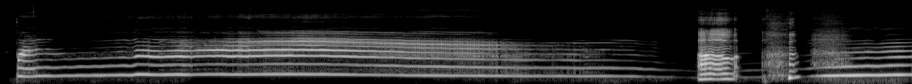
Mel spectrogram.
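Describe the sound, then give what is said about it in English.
A loud, drawn-out siren wail holds a steady rising tone for several seconds, sags downward, then returns in short choppy bursts before sounding again. “is that a siren I hear? Not you, Siren, but, like, another siren.”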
